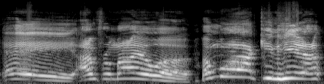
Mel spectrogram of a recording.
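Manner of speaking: loud, slow, high New England tough-guy voice; mock New England accent. Mocking Ryan's New England accent to a friend, loud and slow. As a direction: ham up a thick New England accent, yelling slowly. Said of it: "had a New England accent".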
